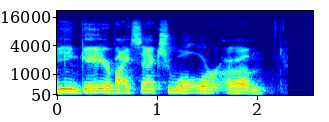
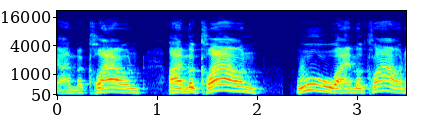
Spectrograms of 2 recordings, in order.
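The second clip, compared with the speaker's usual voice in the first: slow, gleeful, savoured delivery; 3 semitones higher than usual. Retelling Mister Big Head wearing a red nose in private: imitating Mister Big Head enjoying himself. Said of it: "he's enjoying it".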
